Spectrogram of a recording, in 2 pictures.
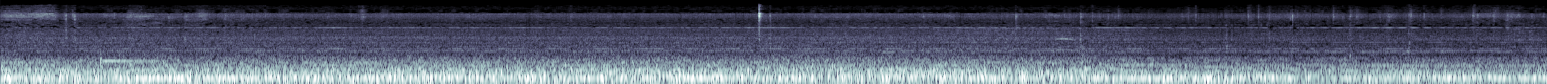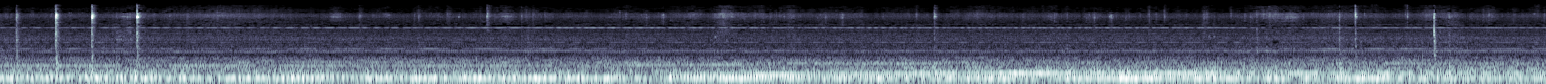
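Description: Jet airliner's engines heard from inside the cabin while taxiing: a steady low hum with a faint high whine, rising slightly in pitch about two-thirds of the way through.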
